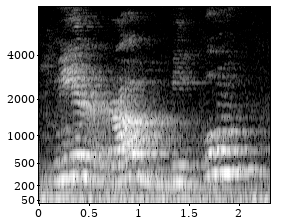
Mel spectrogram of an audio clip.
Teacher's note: Terus ada lagi yang nun mati menghadapi ro, mir rabbikum. Nah, jadi nunnya dimasukkan ke huruf ro. Mir rabbikum, kan nulisnya mah min rabbikum, tapi dibacanya jadi mir rabbikum. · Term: idgham bila gunnah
